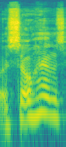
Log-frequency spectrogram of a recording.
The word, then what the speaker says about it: Soham: specifically um but it's the soham so sohem's how you pronounce it uh railway explosion which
